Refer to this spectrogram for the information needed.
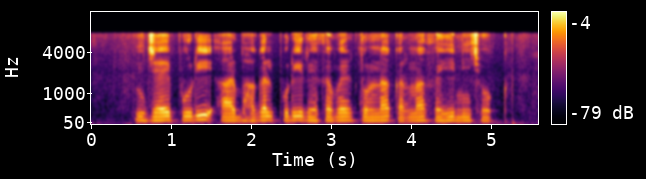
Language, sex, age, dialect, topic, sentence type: Magahi, male, 25-30, Northeastern/Surjapuri, agriculture, statement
